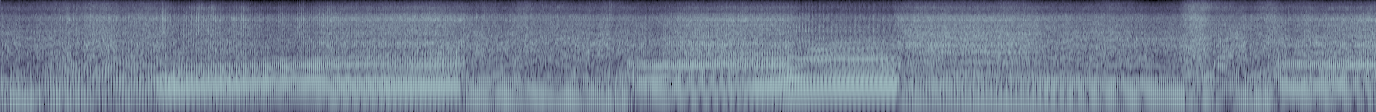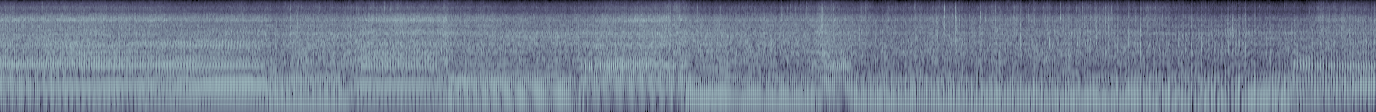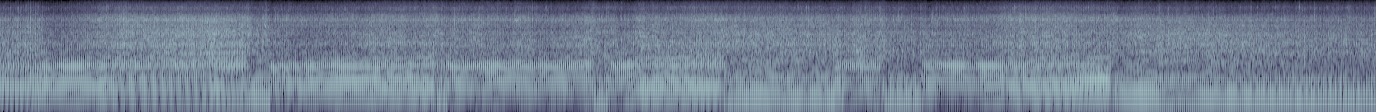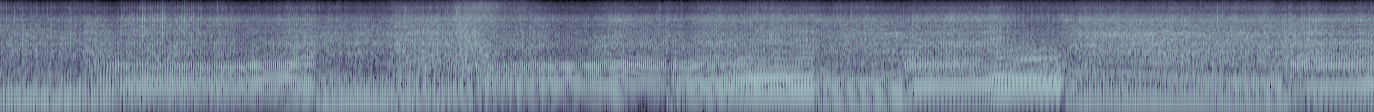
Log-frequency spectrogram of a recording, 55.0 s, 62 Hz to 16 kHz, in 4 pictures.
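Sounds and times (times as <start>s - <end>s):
dirt bike engine revving: 0.0s - 55.0s.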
